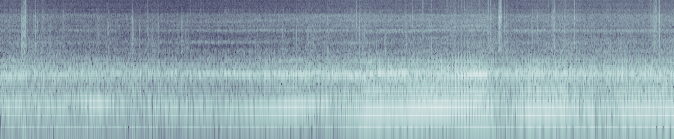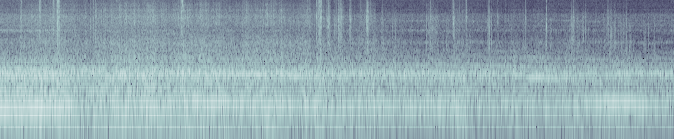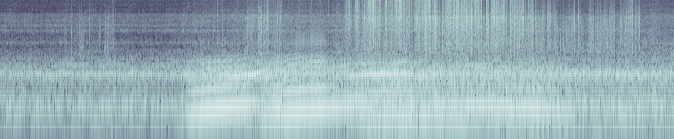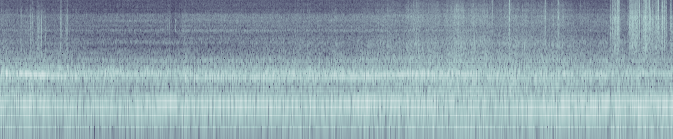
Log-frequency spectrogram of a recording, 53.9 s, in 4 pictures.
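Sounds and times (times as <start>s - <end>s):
wind noise: 0.0s - 27.2s, 30.5s - 53.9s
motorcycle engine: 0.0s - 53.9s.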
